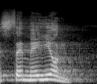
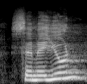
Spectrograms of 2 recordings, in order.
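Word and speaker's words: σημεῖον: Y en el caso del Nuevo Testamento es eh la palabra es más es más difícil pronunciarla incluso fonáticamente semellón. Semeellón es lo que nosotros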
